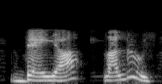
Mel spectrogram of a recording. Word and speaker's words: Vea la Luz: Americans, when they see that, they pronounce it correctly. Vea la Luz.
